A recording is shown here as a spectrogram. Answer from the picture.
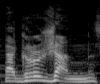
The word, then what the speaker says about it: Grosjean: Però molti altri piloti, stiamo parlando ovviamente dell'incidente pazzesco capitato a, si pronuncia così, Grosjean si pronuncia.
